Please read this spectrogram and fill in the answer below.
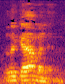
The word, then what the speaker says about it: legomenon: Hapax legomen. How do I pronounce that, Baron? Legomenon. I put the emphasis on the wrong syllable every now and then.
